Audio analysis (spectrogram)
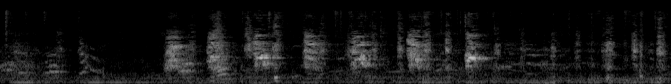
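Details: Lenny, a Parson Russell Terrier registered as Attractive Aramis of Green Spirits, spending a weekend in Styria: after quiet low hum, a string of five or six short bright yaps follows, each roughly half a second apart.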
